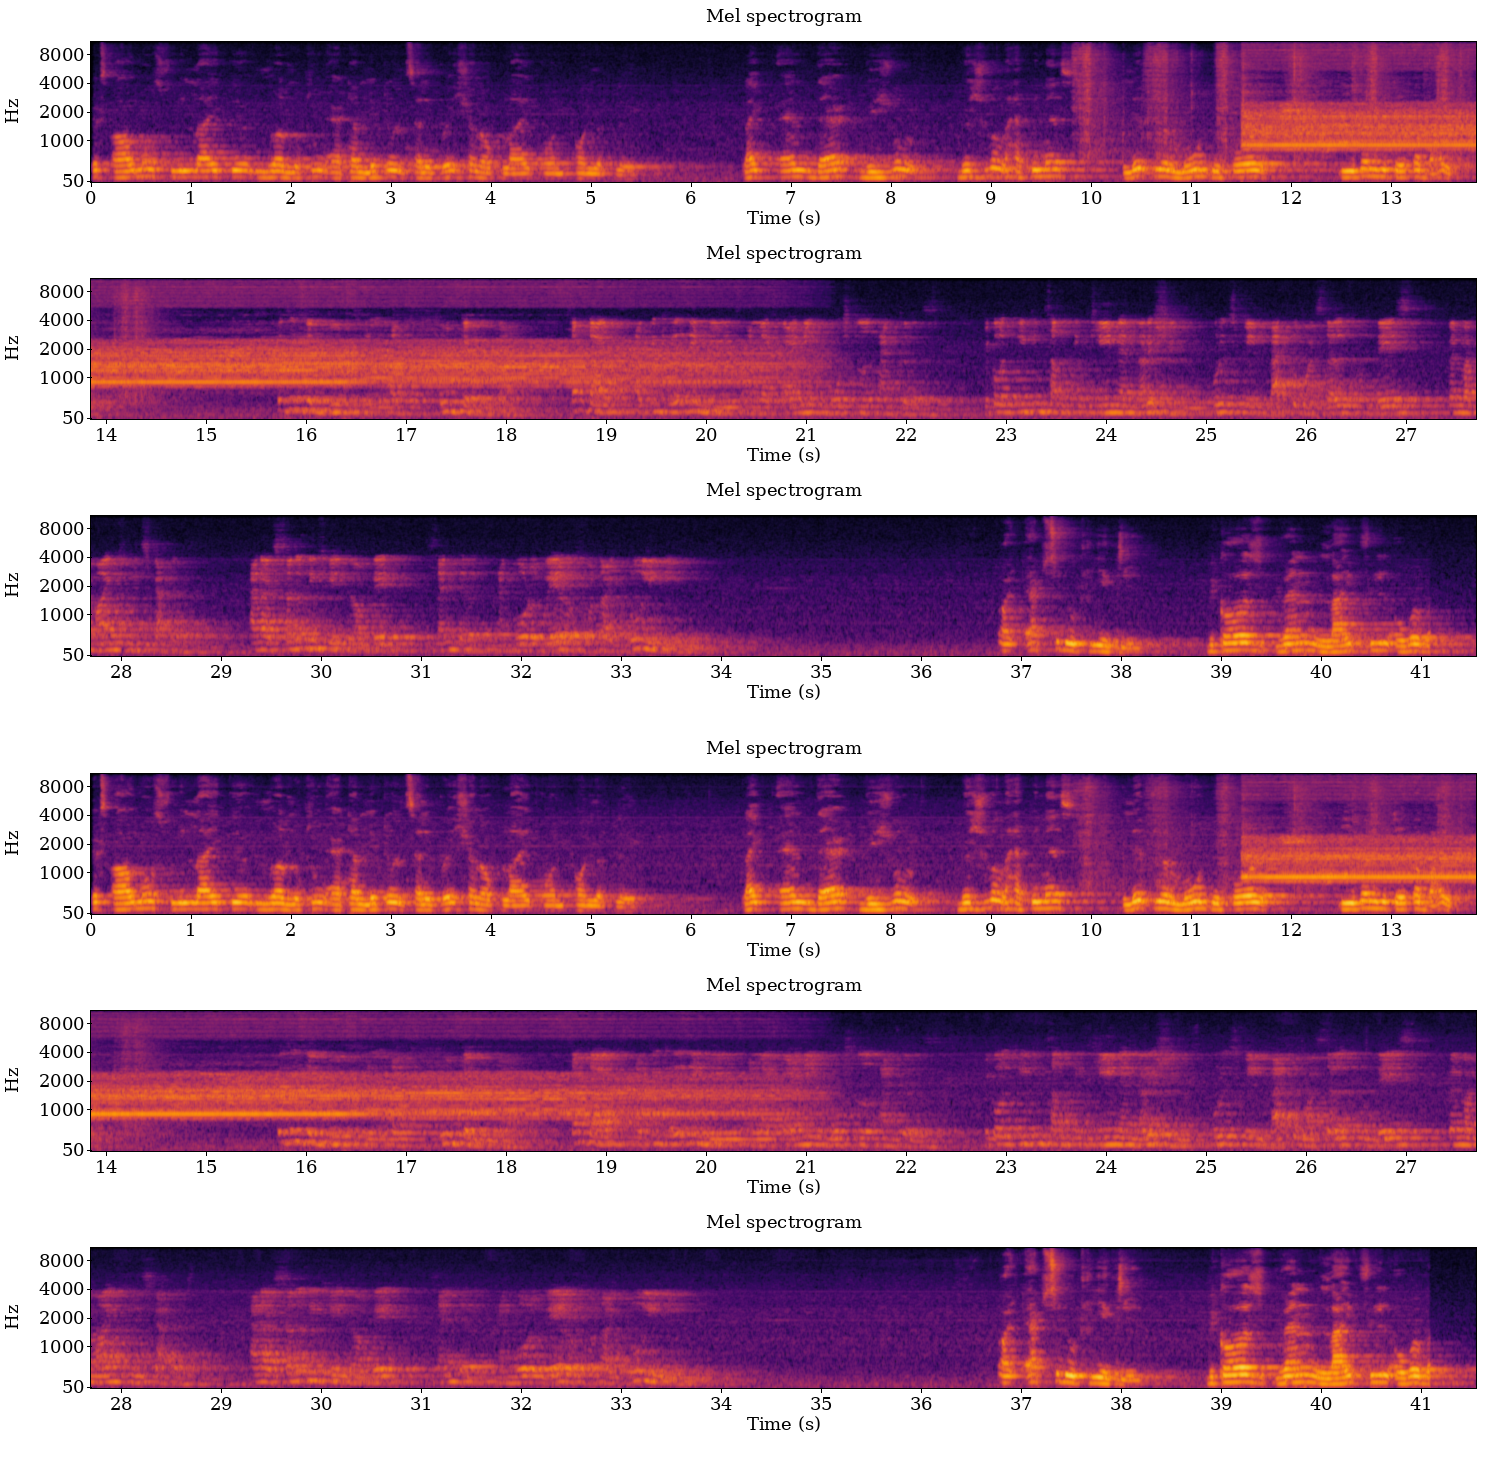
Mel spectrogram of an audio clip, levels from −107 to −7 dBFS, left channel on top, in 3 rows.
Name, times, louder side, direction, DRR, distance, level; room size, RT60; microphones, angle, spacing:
voice 1, 0.0-5.5 6.5-8.3 8.6-9.8 10.3-11.8 12.5-13.7 36.8-38.2 38.9-41.1, right 4 dB, 30° right, 15 dB, 0.3 m, -29 dB
sound 1, 9.8-14.5, left 4 dB, 40° left, 1.7 m, -50 dB
sound 2, 11.5-21.2, right 2 dB, 10° left, 0.9 m, -36 dB
voice 2, 15.7-18.1 18.6-22.2 22.7-27.0 27.4-28.7 29.3-30.8 31.1-33.7, right 1 dB, 70° left, -2 dB, 4.8 m, -43 dB
16.0 x 12.5 x 5.7 m, 2.1 s
head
